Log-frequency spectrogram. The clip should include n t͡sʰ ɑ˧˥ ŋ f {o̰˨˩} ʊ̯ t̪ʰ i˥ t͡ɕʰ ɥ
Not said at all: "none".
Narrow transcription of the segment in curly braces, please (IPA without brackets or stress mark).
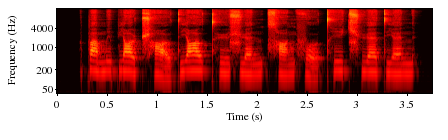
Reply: o̰˨˩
